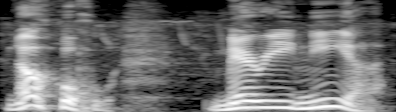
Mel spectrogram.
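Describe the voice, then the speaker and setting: Exuberant, higher-voiced young man. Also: very animated, extremely slow, a bit bright, a little hiss or hum, exaggerated voice. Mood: earnest, self-doubting. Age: young adult. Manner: casual, effusive, slangy. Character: exuberant, outdoorsy grown son, self-doubting dropout scholar. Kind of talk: naturalistic radio drama acting.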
